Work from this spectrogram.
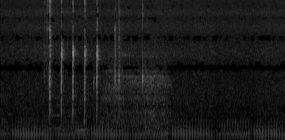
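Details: {'caption': 'Close, rhythmic purring from a Siamese cat, fast pulses forming a low rumble, broken in the first half by a quick series of sharp clicking taps.'}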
